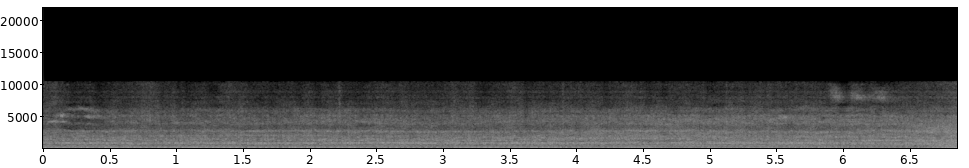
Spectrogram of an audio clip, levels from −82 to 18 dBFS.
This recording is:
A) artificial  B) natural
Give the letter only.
A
